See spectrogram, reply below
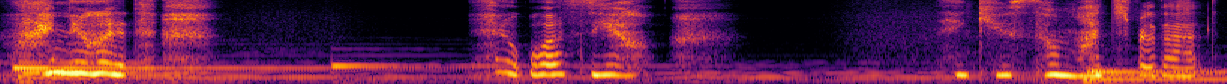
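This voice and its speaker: A high, youthful voice of a bullied schoolgirl in a video game drama. She is hesitant and earnest, with instrumental music clearly behind her. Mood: grateful. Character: shy, bullied teenage schoolgirl, earnest and vulnerable. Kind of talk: English video game dub acting. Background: instrumental background music.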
